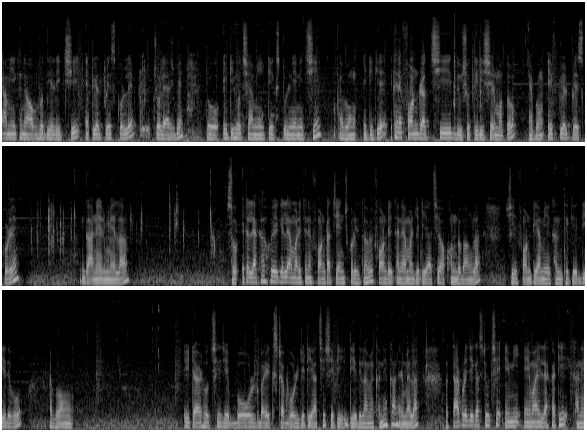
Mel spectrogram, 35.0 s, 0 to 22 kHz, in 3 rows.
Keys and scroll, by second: 2.4 shift+Down, 10.5 Return, 16.1 BackSpace.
